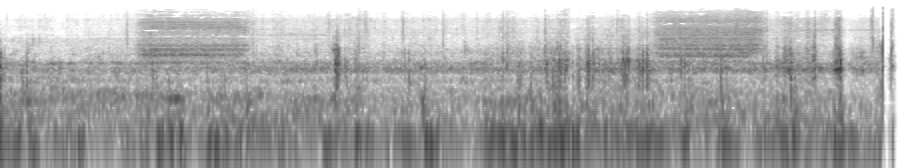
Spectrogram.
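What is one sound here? A diver breathes out through a regulator in bursts of bubbling, hissing air.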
